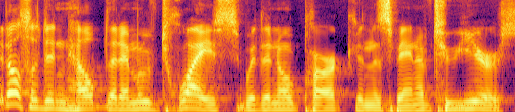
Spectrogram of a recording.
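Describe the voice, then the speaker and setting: Lively intonation and an American accent come through at a fairly quick pace. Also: man. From Chicago suburbs, Illinois. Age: 40s. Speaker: storyteller. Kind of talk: storytelling performance. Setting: stage with audience in a pub. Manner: read from paper.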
